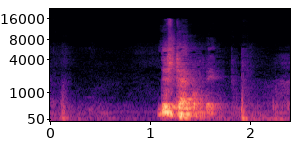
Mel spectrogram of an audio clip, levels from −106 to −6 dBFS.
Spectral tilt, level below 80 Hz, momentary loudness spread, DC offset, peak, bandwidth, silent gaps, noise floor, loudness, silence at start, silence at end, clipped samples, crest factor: -8 dB/octave; -52 dBFS; 26 LU; under 0.1%; -8 dBFS; 15.5 kHz; none; -66 dBFS; -25 LUFS; 0.1 s; 0.45 s; under 0.1%; 22 dB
